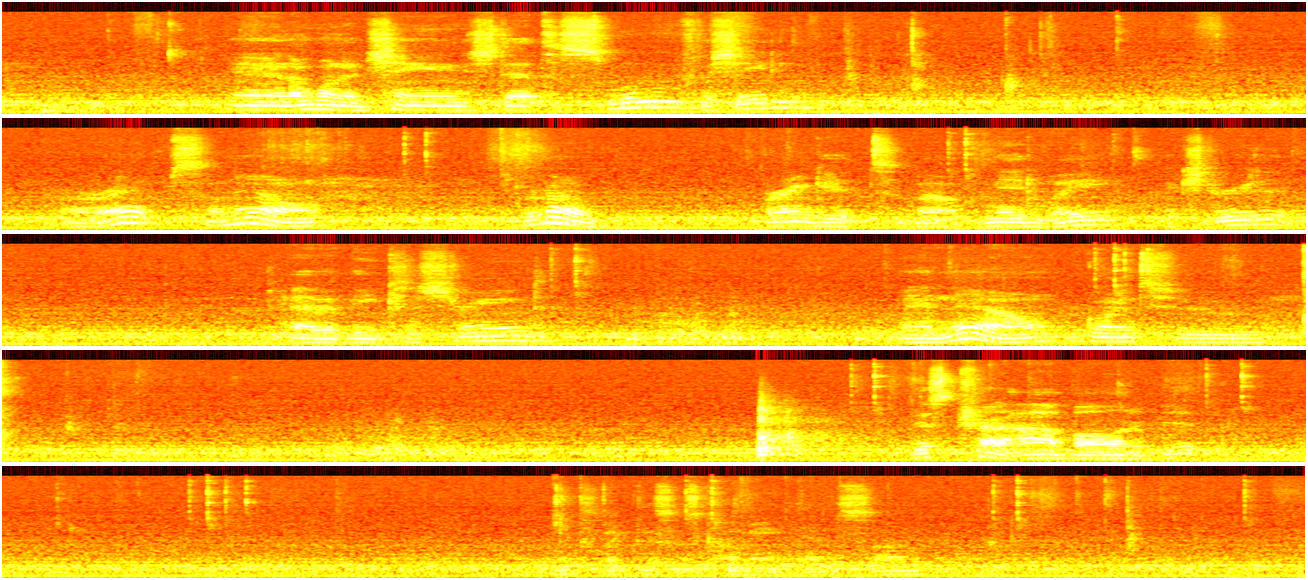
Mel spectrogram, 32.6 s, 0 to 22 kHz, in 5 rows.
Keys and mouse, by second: 1.0 t, 4.0 Tab, 4.0-5.6 drag, 10.2 g, 13.4 e, 16.3 a, 17.8 ctrl+r, 19.6 t, 21.6 s, 24.4 g, 26.6 ctrl+r, 27.8 s, 30.0 g, 31.4 a, 31.6 z, 32.3-32.5 drag.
